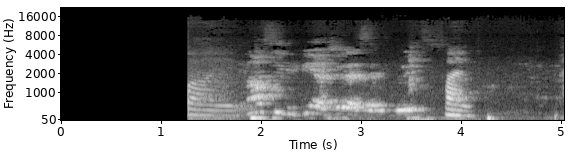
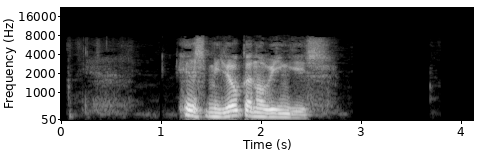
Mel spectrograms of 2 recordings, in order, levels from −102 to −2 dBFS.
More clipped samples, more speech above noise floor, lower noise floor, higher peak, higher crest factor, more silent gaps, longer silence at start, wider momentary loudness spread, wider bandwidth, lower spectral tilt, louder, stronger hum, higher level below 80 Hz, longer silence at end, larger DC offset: neither; second, 32 dB vs 49 dB; second, -51 dBFS vs -66 dBFS; about the same, -2 dBFS vs -2 dBFS; about the same, 18 dB vs 20 dB; neither; about the same, 1.25 s vs 1.2 s; second, 11 LU vs 15 LU; first, 10.5 kHz vs 7.6 kHz; about the same, -8 dB/octave vs -7 dB/octave; second, -20 LUFS vs -17 LUFS; neither; first, -36 dBFS vs -62 dBFS; second, 0 s vs 1.5 s; neither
